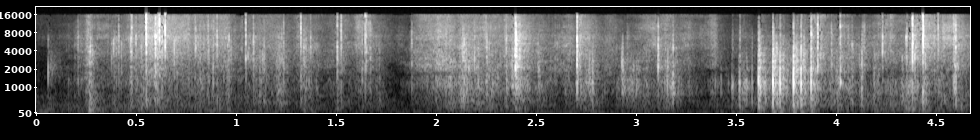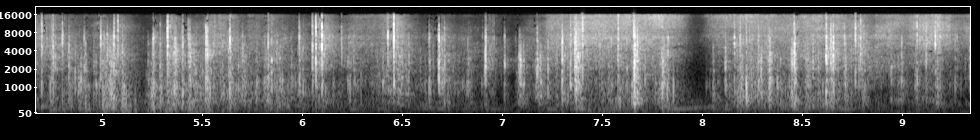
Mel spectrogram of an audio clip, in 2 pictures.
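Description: A large newsprint newspaper lies open on a table while its thin, flexible pages are lifted, turned and rubbed flat with bare fingertips and the palm. Dense, bright crinkling and rustling rises and falls in short bursts, with almost no low end.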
